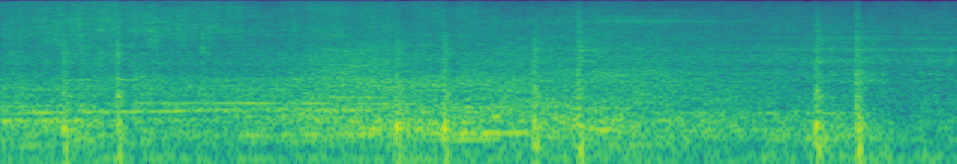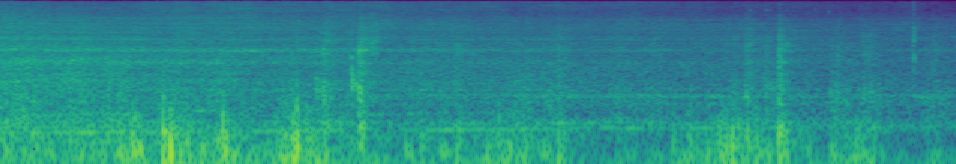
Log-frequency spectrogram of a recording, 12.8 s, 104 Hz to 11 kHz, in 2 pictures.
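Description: JR Kyushu 415 series electric train rolling past along a station platform. Its wheels clack over rail joints, and the noise fades as it goes.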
